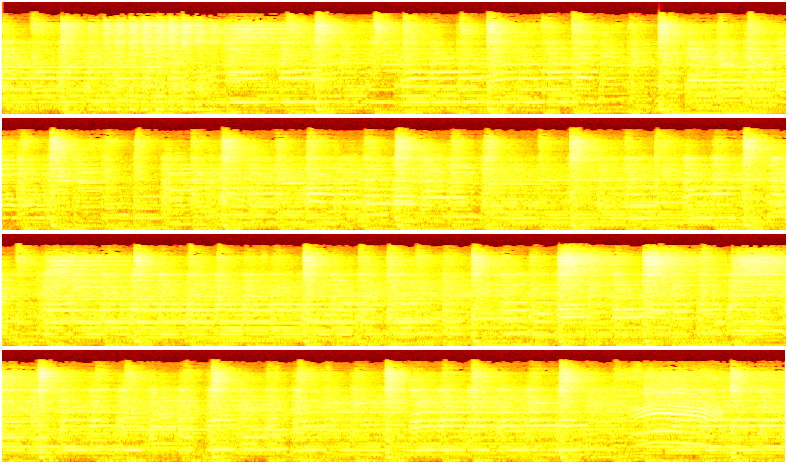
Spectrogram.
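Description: Live rock band playing an instrumental guitar passage with no singing: two electric guitars over a steady beat, heard on an audience recording made in a concert hall.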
